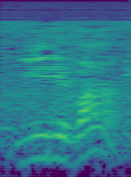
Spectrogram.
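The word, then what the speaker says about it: Yerevan: The capital of Armenia is Gavan or Yidavan if you want to pronounce it a little bit closer to Armenian or even Russian because those are the two main languages spoken in Armenia.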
